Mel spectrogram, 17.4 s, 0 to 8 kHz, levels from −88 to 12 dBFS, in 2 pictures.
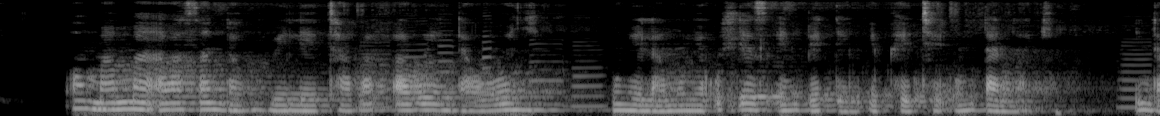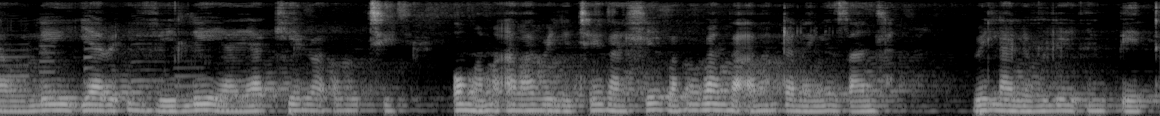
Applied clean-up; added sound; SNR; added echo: none; Wind instrument, woodwind instrument; 19 dB; reverberation time 1.2 s.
